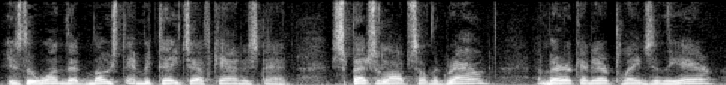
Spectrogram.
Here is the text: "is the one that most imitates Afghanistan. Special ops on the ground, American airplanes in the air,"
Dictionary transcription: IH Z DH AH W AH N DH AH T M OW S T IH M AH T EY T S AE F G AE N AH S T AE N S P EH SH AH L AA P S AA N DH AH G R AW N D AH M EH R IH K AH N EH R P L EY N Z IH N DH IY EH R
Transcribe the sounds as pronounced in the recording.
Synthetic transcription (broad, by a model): IH Z DH AH W AH N DH AH T M OW S T IH M AH T EY T S AE F G AE N AH S T AE N S P EH SH L AA P S N DH AH G R AW N D AH M EH R IH K AH N EH R P L EY N Z IH N DH IY EH R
